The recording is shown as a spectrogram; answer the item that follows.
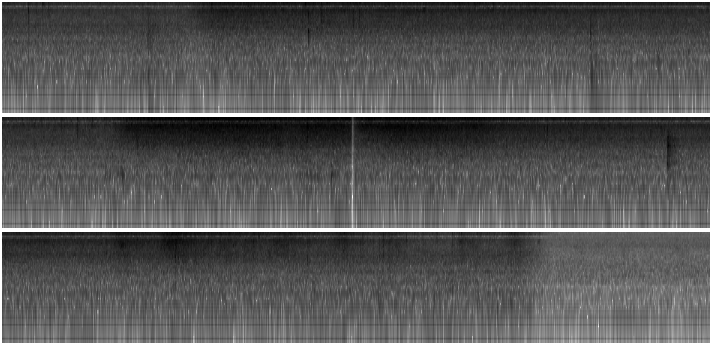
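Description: Meat, onion and garlic sizzling in a wok on a gas hob, with a steady frying hiss and now and then a click of the wooden spatula against the pan. The sizzle grows louder and hissier for a few seconds about eleven seconds in. Near the end it stops suddenly, leaving a quieter steady hush.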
